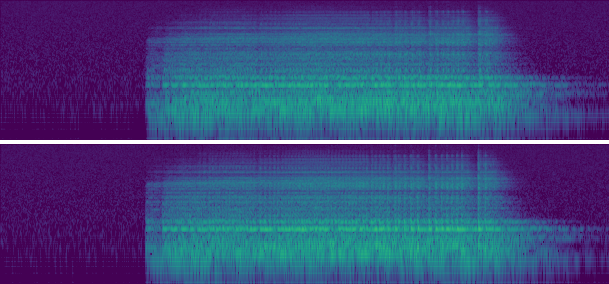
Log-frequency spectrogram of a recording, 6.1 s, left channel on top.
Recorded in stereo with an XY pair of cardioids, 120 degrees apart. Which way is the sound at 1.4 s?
45° right.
